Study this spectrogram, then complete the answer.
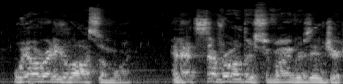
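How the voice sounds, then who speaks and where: In a put-on character voice, a man talks very fast, raspy and fairly low-pitched. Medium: machinima. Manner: serious, commanding.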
